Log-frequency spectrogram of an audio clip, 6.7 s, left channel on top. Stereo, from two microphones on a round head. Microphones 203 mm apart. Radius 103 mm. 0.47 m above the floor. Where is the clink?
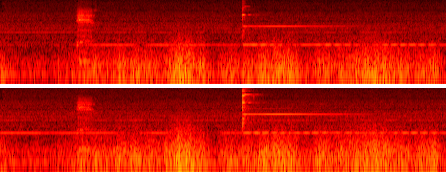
65° right (ahead or behind).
